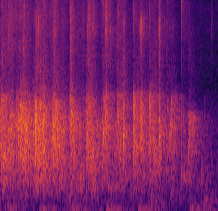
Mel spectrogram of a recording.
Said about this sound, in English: Feel free to drop that now and to go back to your seats. If we give them a round of applause for their helpfulness.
